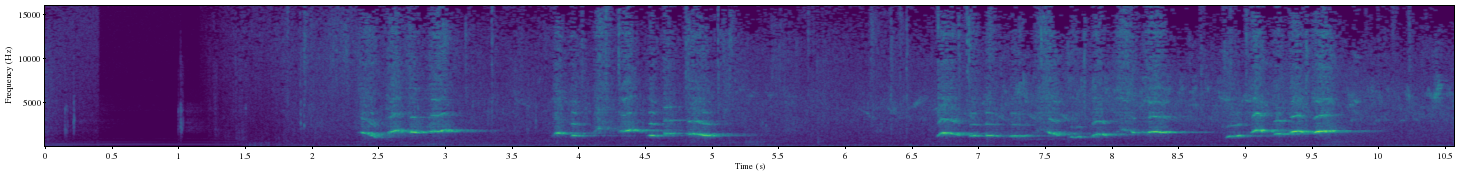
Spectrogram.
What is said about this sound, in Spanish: Escuchamos entonces eh, este lenguaje de silbidos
